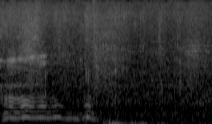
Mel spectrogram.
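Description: A brush rubs through a cat's fur.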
